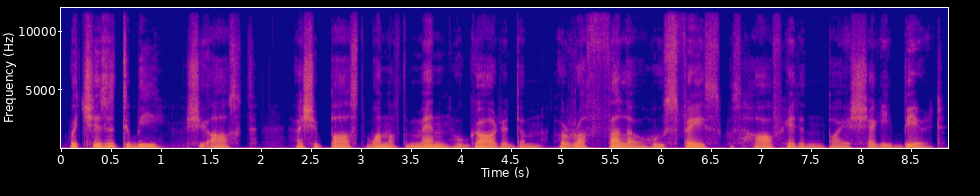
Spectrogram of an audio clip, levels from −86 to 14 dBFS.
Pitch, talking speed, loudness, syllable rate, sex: 95 Hz, 195 wpm, -21 LUFS, 4.7 syllables/s, male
